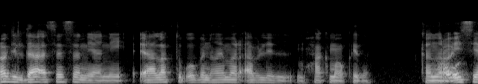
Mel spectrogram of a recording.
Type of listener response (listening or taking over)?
taking over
